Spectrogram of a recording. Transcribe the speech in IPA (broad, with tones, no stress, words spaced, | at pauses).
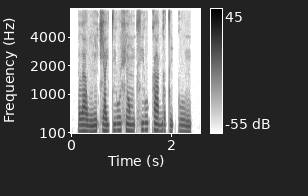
la˨˩wŋĩ˧t͡ɕa˧j t̪ju˦ɕɔ̃˧m t͡sʰju˦ka˧ ɡə˨˩t̪i˨ʔku˨˩m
